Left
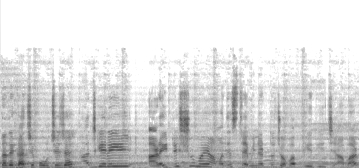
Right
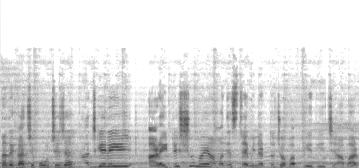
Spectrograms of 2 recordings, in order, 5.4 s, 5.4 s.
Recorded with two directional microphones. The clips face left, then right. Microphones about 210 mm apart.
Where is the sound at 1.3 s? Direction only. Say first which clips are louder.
Right 3 dB; 20° right (ahead or behind).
